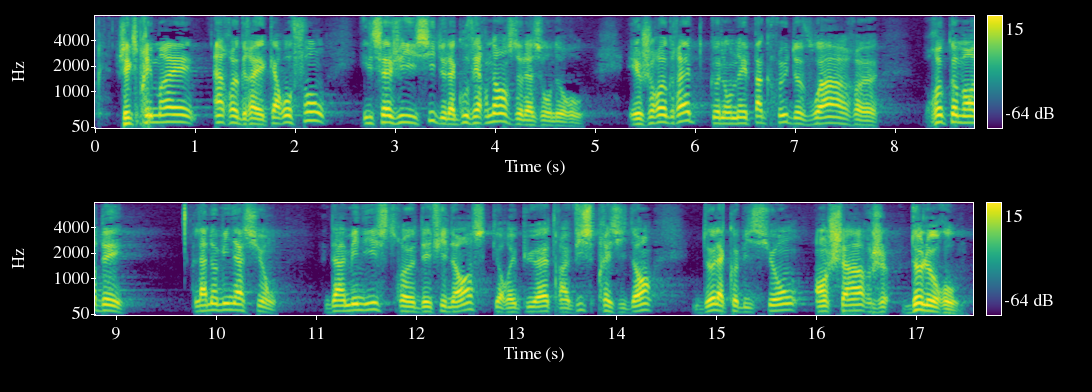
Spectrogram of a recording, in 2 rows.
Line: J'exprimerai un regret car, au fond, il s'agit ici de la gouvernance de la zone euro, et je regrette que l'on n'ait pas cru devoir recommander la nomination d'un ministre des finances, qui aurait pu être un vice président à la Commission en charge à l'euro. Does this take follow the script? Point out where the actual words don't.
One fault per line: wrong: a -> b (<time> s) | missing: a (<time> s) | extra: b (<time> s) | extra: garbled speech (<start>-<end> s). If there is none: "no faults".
wrong: à -> de (14.8 s)
wrong: à -> de (16.9 s)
